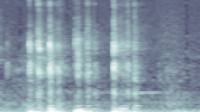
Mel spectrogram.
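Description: Typing on a computer keyboard: a short run of quick, light keystrokes entering a word into a search box.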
